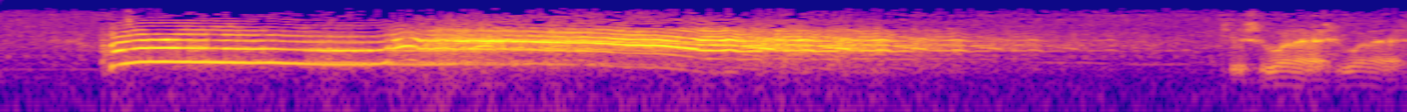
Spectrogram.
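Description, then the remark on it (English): A voice lets out a long, loud, sustained wail drenched in an echo effect, the sound smearing and slowly trailing off before a brief burst of speech at the end. “Echo, please.”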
